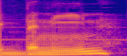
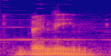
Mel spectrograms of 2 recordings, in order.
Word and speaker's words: Benin: for a time before moving to is it Benin? Have I have I pronounced that correctly? Yeah, it's if the French would say Ben and we say Benin. Benin.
